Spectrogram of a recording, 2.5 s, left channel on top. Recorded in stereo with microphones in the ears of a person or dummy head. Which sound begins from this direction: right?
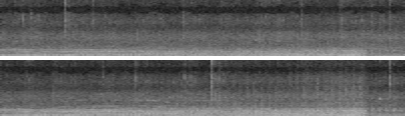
A helicopter, at 0.0 s.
